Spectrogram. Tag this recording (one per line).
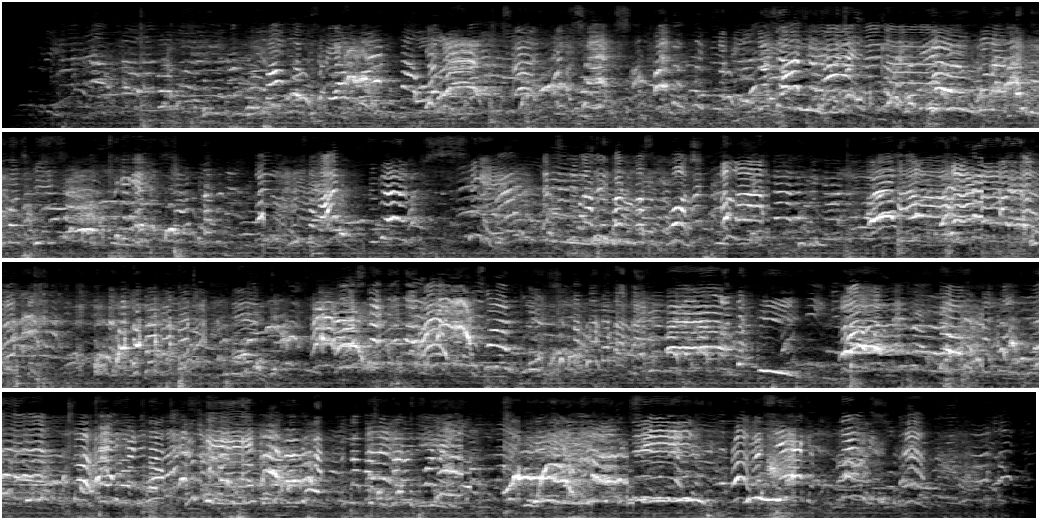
children
playing
school-yard
screaming
yelling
